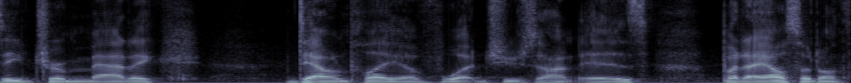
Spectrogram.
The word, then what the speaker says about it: Jusant: How do you pronounce the game? Juant. Okay. It sounded like you were saying like juice.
